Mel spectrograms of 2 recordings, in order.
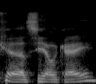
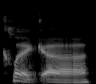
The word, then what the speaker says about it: CLK: CLK. So it's not Click.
